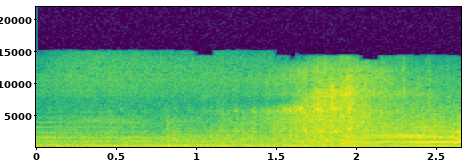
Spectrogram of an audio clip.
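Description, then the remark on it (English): A flashy blue sports car roars as it speeds round a corner into a car park, its engine a steady, loud rumble that climbs in pitch toward the end, with no voices. “A flashy blue sports car speeds round the corner into the car park.”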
